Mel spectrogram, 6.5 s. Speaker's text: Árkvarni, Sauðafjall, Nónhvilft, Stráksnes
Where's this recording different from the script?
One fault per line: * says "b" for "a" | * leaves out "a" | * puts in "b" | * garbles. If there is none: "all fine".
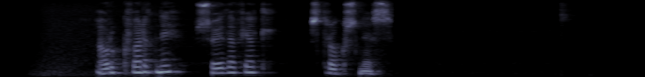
* leaves out "Nónhvilft"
